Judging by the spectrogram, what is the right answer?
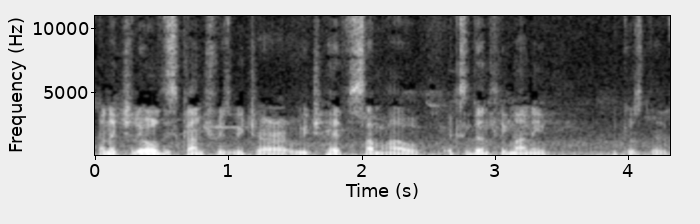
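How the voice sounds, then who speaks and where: A man talks reflectively in English. He feels for his words and repeats them as he goes. Birds and traffic are clearly audible around him. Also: deep voice, little pitch movement, darkish tone. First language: not English. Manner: halting, searching for words with repetitions. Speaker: interview guest, former architect. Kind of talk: casual reflective discussion. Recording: noisy outdoor ambience with birds, traffic.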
